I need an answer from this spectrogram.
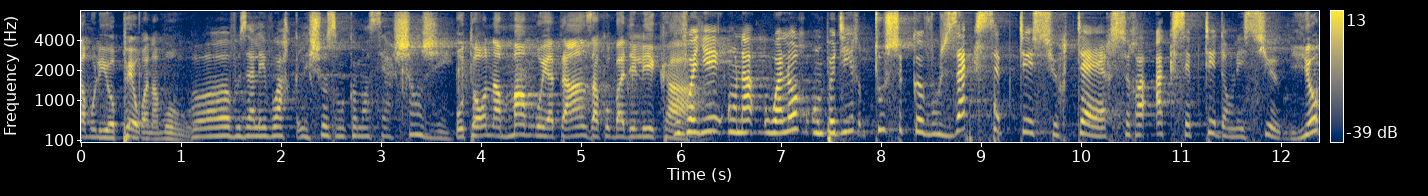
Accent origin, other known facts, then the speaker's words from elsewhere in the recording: DR Congo; moved away; Parce que j'ai quitté le Congo en 1980 pour jamais revenir. Pour moi, le Congo, c'était pour papa et maman.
